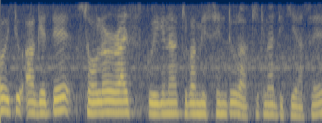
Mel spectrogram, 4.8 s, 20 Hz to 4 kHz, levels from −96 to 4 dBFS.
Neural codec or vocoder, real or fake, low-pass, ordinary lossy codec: none; real; 3.6 kHz; none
